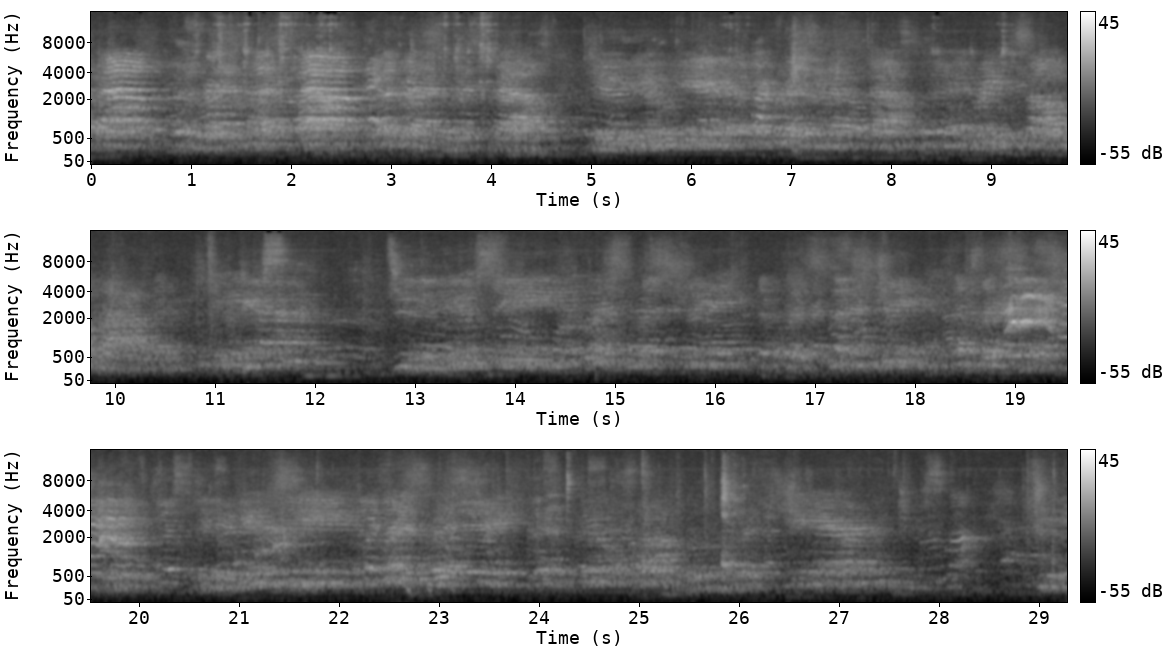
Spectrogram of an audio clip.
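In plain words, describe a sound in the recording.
A choir of young children sings together in a large echoing hall.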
